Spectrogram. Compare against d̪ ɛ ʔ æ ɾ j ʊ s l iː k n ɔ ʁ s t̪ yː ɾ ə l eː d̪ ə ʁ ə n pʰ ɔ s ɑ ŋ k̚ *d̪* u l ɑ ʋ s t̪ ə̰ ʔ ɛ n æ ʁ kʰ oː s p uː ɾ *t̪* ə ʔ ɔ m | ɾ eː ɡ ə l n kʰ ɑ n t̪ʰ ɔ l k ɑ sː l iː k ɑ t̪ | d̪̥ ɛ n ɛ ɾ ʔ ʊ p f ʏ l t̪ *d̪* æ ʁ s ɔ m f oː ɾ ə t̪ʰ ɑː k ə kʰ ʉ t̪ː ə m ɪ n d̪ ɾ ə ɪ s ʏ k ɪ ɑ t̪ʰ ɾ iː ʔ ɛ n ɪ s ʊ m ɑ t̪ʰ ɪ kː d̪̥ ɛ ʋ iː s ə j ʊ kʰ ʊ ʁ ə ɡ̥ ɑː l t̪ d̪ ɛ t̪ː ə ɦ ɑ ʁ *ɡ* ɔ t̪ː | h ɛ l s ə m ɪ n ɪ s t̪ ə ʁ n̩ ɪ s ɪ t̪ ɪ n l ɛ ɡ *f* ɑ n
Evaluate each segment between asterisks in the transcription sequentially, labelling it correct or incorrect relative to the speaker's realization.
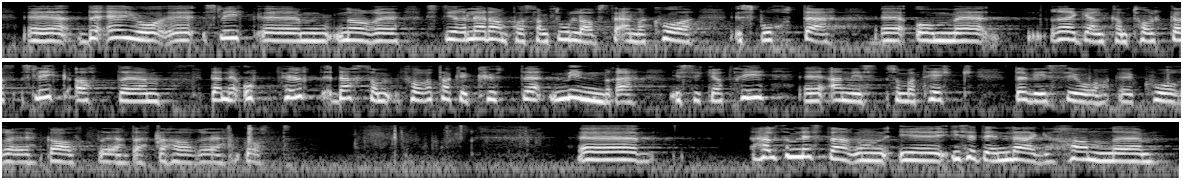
incorrect: t̪, correct, correct, correct, incorrect: h

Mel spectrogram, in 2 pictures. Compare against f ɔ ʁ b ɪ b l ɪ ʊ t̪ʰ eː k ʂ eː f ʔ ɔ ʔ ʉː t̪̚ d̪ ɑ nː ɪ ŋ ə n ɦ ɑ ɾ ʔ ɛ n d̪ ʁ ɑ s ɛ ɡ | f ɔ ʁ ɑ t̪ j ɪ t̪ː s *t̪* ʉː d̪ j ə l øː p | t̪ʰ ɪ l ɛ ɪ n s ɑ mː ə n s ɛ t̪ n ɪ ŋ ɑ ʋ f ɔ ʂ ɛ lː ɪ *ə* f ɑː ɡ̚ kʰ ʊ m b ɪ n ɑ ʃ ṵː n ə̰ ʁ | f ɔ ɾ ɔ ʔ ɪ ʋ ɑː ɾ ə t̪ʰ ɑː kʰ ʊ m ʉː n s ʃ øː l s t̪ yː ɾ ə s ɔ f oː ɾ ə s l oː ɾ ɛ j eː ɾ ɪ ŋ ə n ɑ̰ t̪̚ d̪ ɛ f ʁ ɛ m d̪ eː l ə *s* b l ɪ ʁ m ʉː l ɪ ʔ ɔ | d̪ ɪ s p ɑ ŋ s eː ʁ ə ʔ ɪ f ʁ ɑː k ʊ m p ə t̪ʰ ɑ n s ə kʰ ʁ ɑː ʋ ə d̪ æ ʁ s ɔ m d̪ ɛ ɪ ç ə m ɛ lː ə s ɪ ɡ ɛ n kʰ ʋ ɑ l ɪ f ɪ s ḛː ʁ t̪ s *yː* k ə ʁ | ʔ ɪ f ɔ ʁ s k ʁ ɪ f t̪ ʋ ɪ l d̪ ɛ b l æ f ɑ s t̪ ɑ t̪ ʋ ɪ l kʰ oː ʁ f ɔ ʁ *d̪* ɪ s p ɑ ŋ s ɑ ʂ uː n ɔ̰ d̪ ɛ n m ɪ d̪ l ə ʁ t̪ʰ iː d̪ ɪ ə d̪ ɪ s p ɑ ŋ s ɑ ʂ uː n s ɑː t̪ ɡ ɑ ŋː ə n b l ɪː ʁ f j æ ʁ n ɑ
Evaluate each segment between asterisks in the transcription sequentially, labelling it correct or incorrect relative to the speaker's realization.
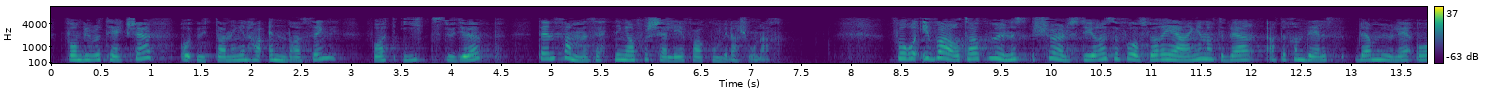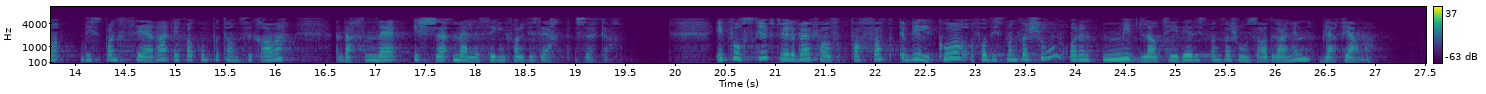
correct, correct, correct, incorrect: øː, correct

